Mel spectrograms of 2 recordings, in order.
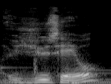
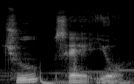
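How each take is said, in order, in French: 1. Ça se prononce avec un accent de francophone. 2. Ça se prononce avec un accent coréen natif. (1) "les francophones vont dire juseo" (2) "mais c'est plutôt 주세요"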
